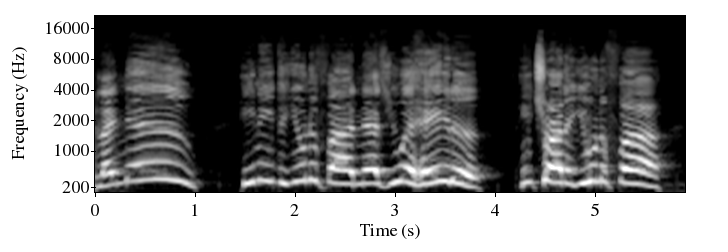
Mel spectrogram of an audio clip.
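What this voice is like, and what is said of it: Put-on Baltimore/Philly accent. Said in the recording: “That's my Baltimore DMV accent, my Philly accent”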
